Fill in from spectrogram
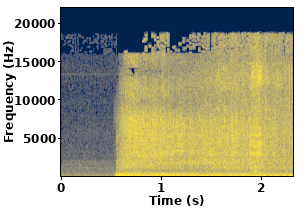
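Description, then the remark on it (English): A sudden, loud thunder clap from a lightning storm bursts in after a quiet moment, then rolls on as a dense, sustained rumble across the full range without fading, with no voices. “Stop the storm! Reset the sky! What was that? I reset the sky as you requested. What about the lightning?”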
